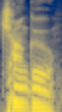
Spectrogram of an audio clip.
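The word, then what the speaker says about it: Canggu: it's CA ng g you but it's it's pronounced Changu jungle was cool a lot of good restaurants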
